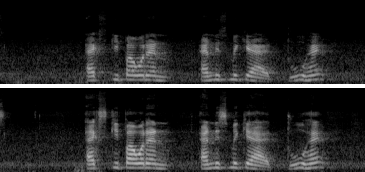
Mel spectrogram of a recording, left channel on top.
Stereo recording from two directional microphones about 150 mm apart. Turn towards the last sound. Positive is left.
turn(degrees=-20)  # may be behind; listen again after turning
